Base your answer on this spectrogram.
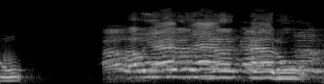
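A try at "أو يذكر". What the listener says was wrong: حمزہ کی آواز آئے، عین کی نہیں۔ او یذکر، او یذکر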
